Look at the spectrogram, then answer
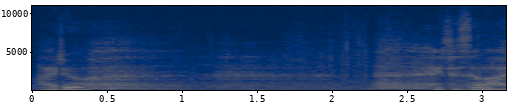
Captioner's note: sighs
